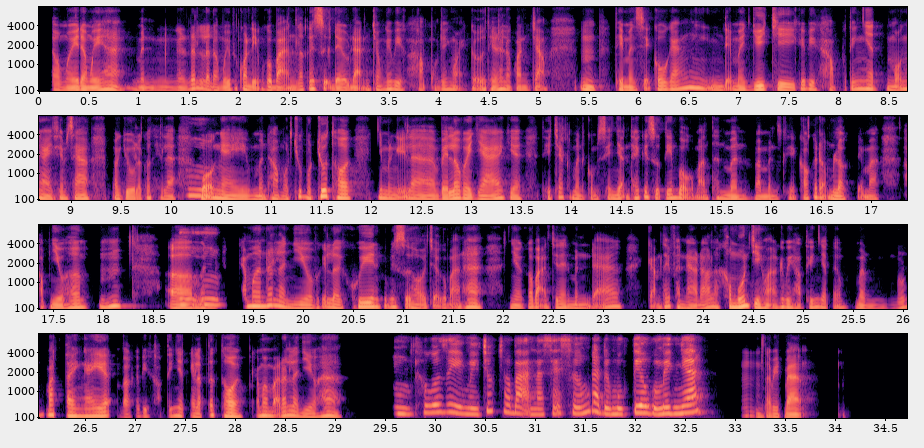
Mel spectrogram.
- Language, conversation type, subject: Vietnamese, advice, Làm sao để bắt đầu theo đuổi mục tiêu cá nhân khi tôi thường xuyên trì hoãn?
- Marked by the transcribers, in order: tapping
